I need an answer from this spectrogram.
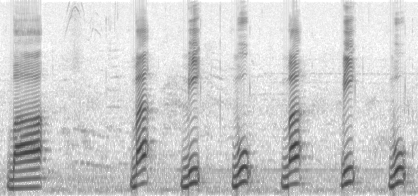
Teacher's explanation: با ہونٹوں کی تری اس طرح کہ اندر سے ہونٹ تر ہیں، نچلا ہونٹ بھی اور اوپر والا ہونٹ بھی تر ہے، تو یہ جو تری آپس میں ملے گی تو با ادا ہوگا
